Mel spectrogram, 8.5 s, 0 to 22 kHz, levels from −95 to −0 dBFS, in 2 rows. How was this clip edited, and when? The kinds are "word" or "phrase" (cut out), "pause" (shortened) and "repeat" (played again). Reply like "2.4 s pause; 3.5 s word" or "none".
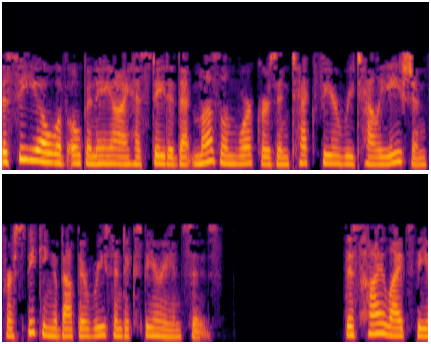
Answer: none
